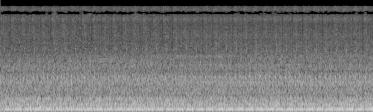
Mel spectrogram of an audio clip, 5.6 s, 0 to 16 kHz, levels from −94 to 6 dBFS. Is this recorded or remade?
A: recorded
